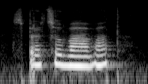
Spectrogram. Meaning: imperfective form of zpracovat
- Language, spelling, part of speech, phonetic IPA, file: Czech, zpracovávat, verb, [ˈsprat͡sovaːvat], Cs-zpracovávat.ogg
